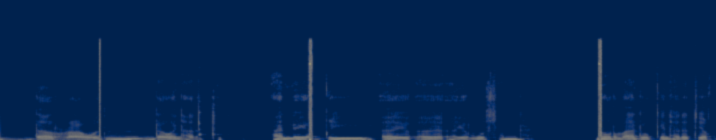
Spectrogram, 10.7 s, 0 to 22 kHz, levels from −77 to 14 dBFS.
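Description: A loud crack at 1.48 s and bursts of digital noise at 4.63 to 4.67 s and 8.97 to 9.01 s break into the speech. Each is an uninitialised buffer, where leftover memory played as samples before audio was written. Lengths of 11 ms and 43 ms fit 512- and 2048-sample buffers.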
